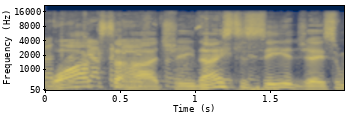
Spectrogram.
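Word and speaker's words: Waxahachie: right there wax a wax a Hatchy waahi waxahachi all right waxahachi nice to see you Jason what can we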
